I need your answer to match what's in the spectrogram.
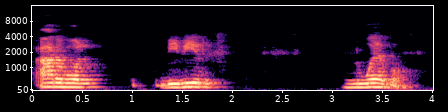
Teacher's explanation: B wymawiane będzie jako głoska pośrednia między B oraz W w pozostałych przypadkach. Na przykład árbol, vivir, nuevo.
